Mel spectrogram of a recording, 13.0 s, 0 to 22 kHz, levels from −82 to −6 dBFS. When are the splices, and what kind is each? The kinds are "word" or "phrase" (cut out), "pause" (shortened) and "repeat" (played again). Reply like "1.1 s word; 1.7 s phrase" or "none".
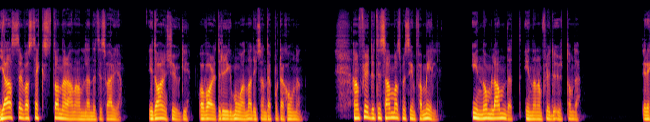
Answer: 2.8 s pause; 3.8 s pause; 4.3 s word; 5.1 s word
